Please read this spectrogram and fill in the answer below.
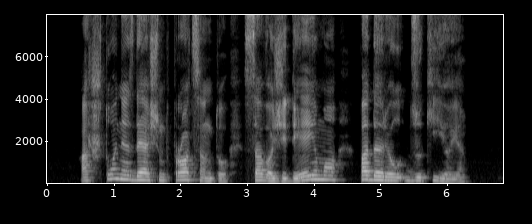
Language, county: Lithuanian, Šiauliai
